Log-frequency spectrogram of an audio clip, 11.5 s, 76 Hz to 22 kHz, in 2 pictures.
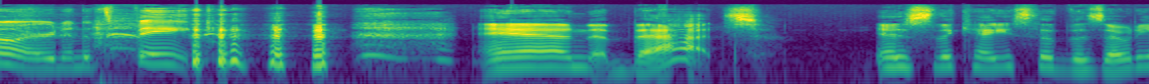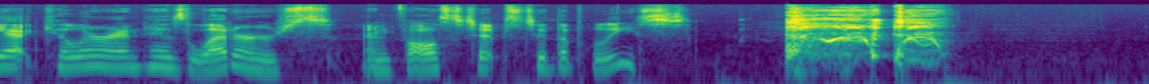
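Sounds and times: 
speech: 0:00.0 - 0:10.2
loud harsh coughs: 0:09.6 - 0:10.6.

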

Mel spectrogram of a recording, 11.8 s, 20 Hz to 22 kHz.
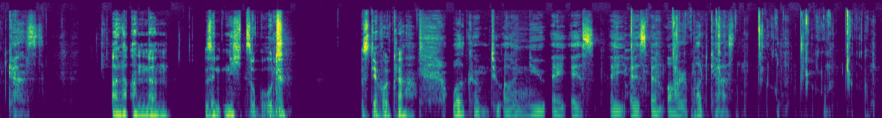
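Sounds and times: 
speech: 0:00.4 - 0:00.6, 0:01.5 - 0:03.9, 0:04.8 - 0:11.1
man crunching and chewing a meal: 0:01.2 - 0:01.5, 0:07.8 - 0:11.7
wet munching and smacking: 0:08.0 - 0:11.7.

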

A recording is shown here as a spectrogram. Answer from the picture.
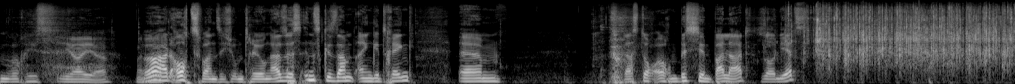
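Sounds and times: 
speech: 0:00.0 - 0:05.1, 0:05.9 - 0:08.3
cold spray can shaken as a stand-in cocktail shaker: 0:07.6 - 0:10.1.

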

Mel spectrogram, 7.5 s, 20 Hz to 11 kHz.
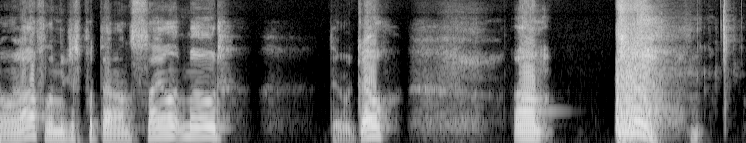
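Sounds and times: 
speech: 0:00.0 - 0:02.4, 0:03.3 - 0:03.9, 0:05.1 - 0:05.6, 0:06.2 - 0:07.4
throat clearing: 0:06.2 - 0:07.2.

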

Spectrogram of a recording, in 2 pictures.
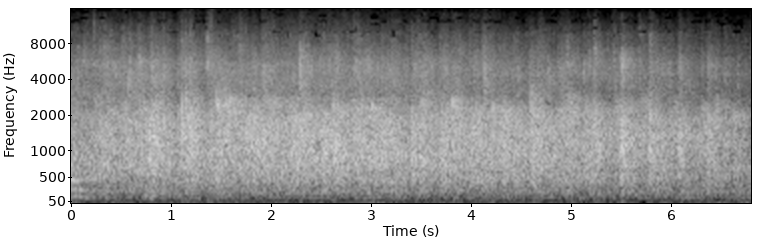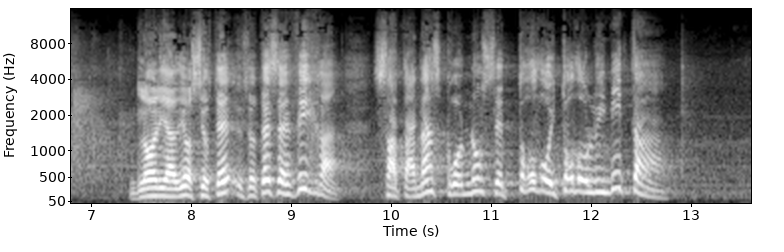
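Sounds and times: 
audience clapping hands: 0:00.0 - 0:07.6
speech: 0:07.4 - 0:12.8.

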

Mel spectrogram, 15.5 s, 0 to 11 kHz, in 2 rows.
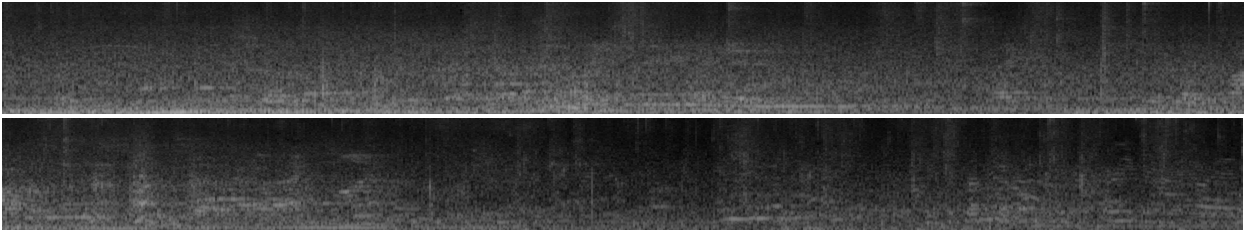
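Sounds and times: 
rain falling: 0:00.0 - 0:08.3
voices: 0:00.0 - 0:15.5.

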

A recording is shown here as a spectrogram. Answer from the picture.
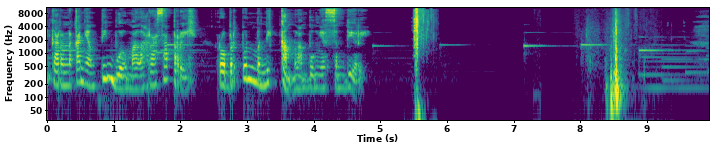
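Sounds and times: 
speech: 0:00.1 - 0:04.9
body collapsing onto the floor with heavy dull thuds: 0:08.1 - 0:09.0.

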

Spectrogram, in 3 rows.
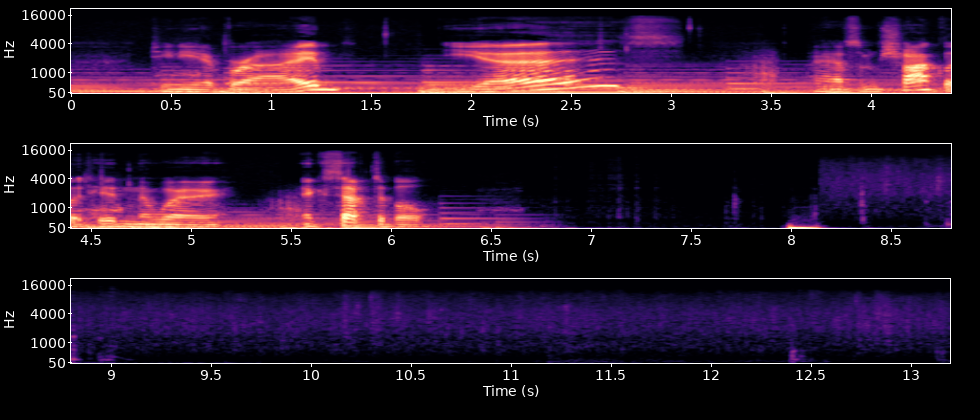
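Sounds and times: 
speech: 0:00.5 - 0:03.1, 0:03.7 - 0:06.3
low thump: 0:08.0 - 0:08.2
light rain falling: 0:08.1 - 0:13.1.

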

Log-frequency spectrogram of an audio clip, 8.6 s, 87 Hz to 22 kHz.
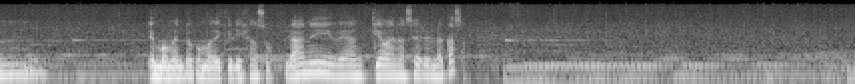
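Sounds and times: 
steady rain falling at night: 0:00.0 - 0:08.5
speech: 0:01.5 - 0:05.1.

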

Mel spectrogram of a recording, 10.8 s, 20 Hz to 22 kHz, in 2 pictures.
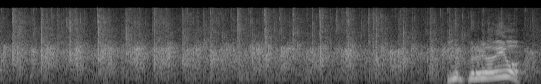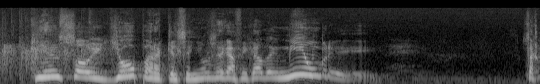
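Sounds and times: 
audience applauding: 0:00.0 - 0:06.6
speech: 0:04.5 - 0:09.2.

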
